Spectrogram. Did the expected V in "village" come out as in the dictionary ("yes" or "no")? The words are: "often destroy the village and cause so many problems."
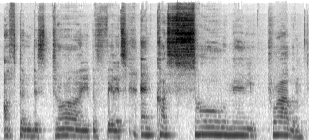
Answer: no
